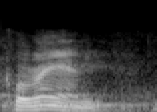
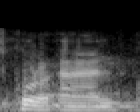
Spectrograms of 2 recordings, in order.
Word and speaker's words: Quran: And in most Western literature and libraries, you'll find the name spelled K-O-R-A-N, and it's pronounced Quran by most of the Western people, but it's Quran. Quran is the pronunciation, is the exact pronunciation as Muslims give it, as Muslims know it, pardon me, Quran.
